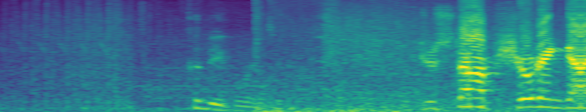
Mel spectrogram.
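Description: A rocket whooshes through the air.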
